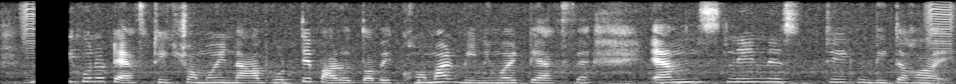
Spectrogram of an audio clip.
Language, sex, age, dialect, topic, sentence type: Bengali, female, 18-24, Northern/Varendri, banking, statement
